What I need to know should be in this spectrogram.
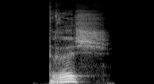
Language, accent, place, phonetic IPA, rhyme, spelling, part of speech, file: German, Germany, Berlin, [dʁɪʃ], -ɪʃ, drisch, verb, De-drisch.ogg
- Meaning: singular imperative of dreschen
